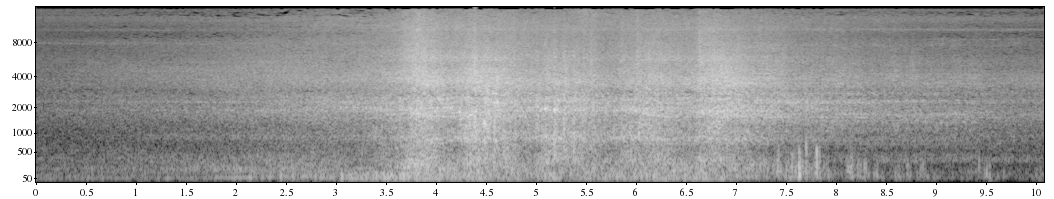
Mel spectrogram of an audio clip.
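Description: V-set double-deck electric intercity train passing at speed without stopping. The rush of wheel and rail noise swells to a peak about four seconds in, holds for a few seconds as the cars go by, then fades as the train runs off.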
